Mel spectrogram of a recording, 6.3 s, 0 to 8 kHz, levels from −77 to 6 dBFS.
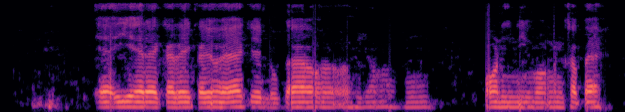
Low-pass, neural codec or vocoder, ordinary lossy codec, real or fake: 7.2 kHz; vocoder, 22.05 kHz, 80 mel bands, WaveNeXt; Opus, 64 kbps; fake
